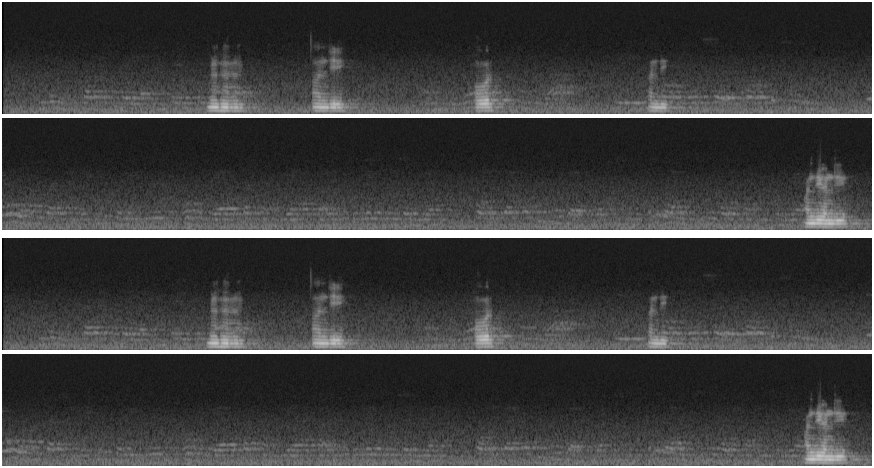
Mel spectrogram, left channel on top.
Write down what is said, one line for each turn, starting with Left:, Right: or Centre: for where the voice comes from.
Left: ਬਿਲਕੁਲ ਬਿਲਕੁਲ ਸਾਰੇ ਬੱਚਿਆਂ ਦਾ ਹੀ ਹਾਲ ਐ ਮੇਰੇ ਬੱਚੇ ਆਪਣੇ
Right: ਹੂੰ
Left: ਆਪ
Right: ਹੂੰ,
Left: ਘਰ ਨੇ
Right: ਹਾਂਜੀ।
Left: ਹਾਂਜੀ ਮੈਂ
Right: ਹੋਰ
Left: ਭਾਜੀ ਪੁੱਛਣਾ ਸੀਗਾ ਕਿ ਜਿਵੇਂ
Right: ਹਾਂਜੀ
Left: ਕੋਲਜ ਔਰ ਸਟ ਕੋਲਜ ਔਰ ਸਕੂਲ ਕਿਹੜਾ ਦੋਨਾਂ 'ਚ ਬੈਸਟ ਰਹਿੰਦੇ ਕਿਦੀ ਸਟੱਡੀ 'ਚ ਬਹੁਤ ਵਧੀਆ ਐ ਪਰ ਇਫੈਕਟ ਰਹਿੰਦੀ ਐ ਲਾਈਫ ਵੀ ਵਧੀਆ ਸਮੂਥ ਚੱਲਦੀ ਹੈ ਕੋਲਜ ਵੈਸ ਹੈ ਕਿ ਸਕੂਲ ਬੈਸਟ ਹੈਗਾ ਤੁਸੀਂ ਮੈਨੂੰ ਦੱਸੋ ਕਿ ਜਿਹੜਾ ਹੁਣ ਤੁਸੀਂ ਜਿਵੇਂ ਕੋਲਜ ਲਾਈਨ ਵਿੱਚ ਹੈਗੇ ਐਟ
Right: ਹਾਂਜੀ
Left: ਪ੍ਰੈਜੈਂਟ
Right: ਹਾਂਜੀ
